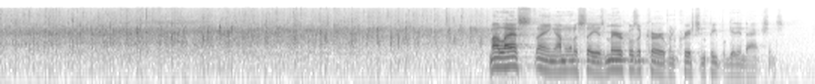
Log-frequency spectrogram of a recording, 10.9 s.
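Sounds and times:
audience clapping hands: 0.0s - 7.0s
speech: 6.5s - 10.8s.

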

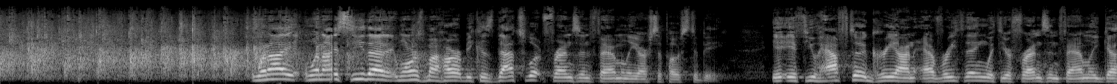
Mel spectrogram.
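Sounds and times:
audience applause: 0.0s - 3.6s
speech: 2.5s - 11.1s.

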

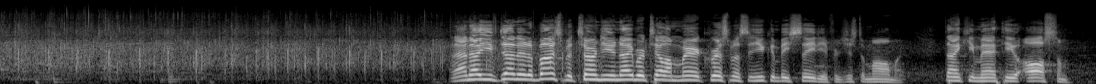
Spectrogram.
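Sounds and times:
audience applause: 0.0s - 6.5s
speech: 4.5s - 10.8s.

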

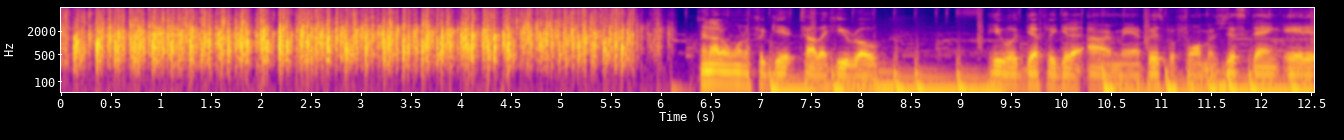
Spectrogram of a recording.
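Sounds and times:
round of applause: 0.0s - 6.2s
speech: 6.4s - 8.3s, 9.3s - 12.5s.

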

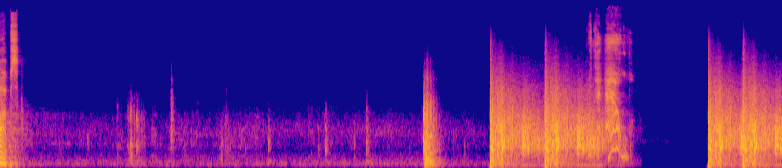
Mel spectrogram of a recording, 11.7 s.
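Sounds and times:
speech: 0.0s - 0.4s
gunshots fired at car tires: 7.4s - 9.3s, 10.6s - 11.7s.

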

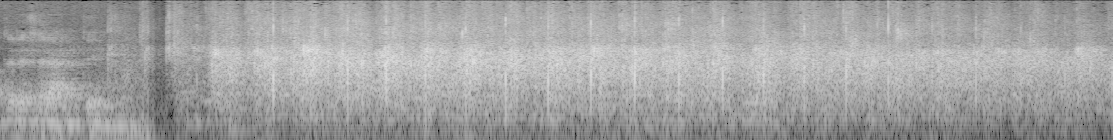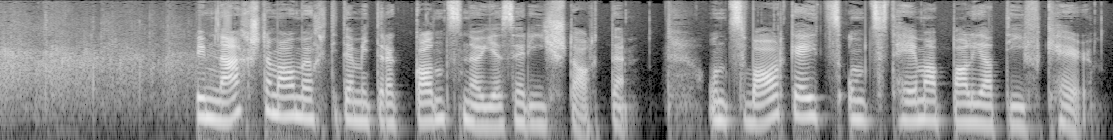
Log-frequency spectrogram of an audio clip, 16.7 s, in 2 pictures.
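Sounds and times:
speech: 0.0s - 1.2s, 9.8s - 16.6s
audience applause: 0.8s - 10.2s.

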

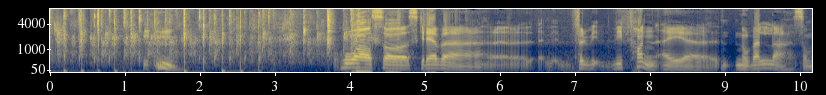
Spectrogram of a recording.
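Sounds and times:
studio audience applause: 0.0s - 4.8s
speech: 1.2s - 1.8s, 3.8s - 10.1s.

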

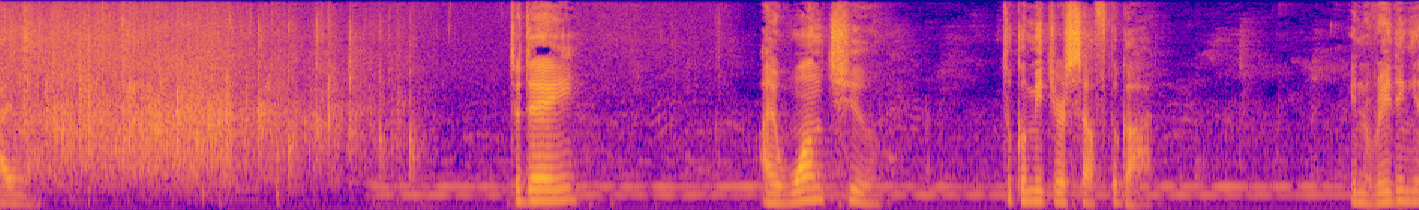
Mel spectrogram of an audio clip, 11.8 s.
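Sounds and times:
speech: 0.0s - 0.4s, 4.3s - 4.9s, 6.4s - 7.4s, 8.4s - 9.7s, 11.2s - 11.8s
faint congregation applause at a church service: 0.0s - 3.6s.

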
